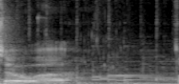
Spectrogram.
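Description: Watering crops in the farming video game Stardew Valley: a soft, liquid dripping and pouring effect plays under steady game music and a talking voice for about two seconds.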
